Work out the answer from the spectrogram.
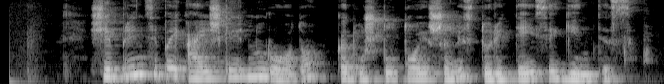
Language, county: Lithuanian, Klaipėda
